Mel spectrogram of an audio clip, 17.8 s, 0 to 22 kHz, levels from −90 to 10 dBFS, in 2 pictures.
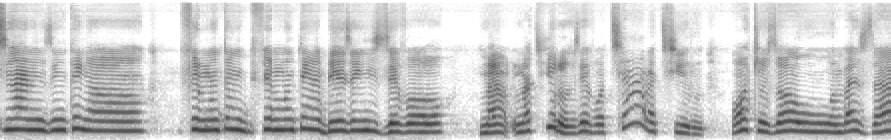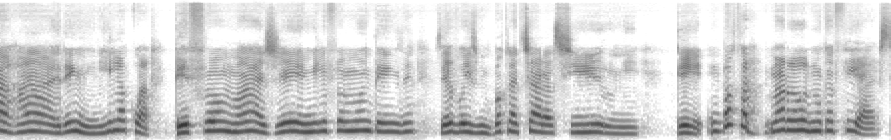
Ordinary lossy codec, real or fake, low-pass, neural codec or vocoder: none; fake; none; codec, 44.1 kHz, 2.6 kbps, SNAC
